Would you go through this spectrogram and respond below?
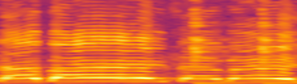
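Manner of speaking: imitated shouting. Retelling how a friend in the woods at night yelled: imitating someone shouting. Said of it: "puis il criait".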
